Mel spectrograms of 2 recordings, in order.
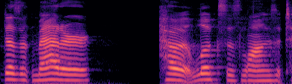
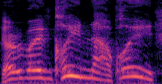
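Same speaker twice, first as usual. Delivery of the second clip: mock angry dad; 8 semitones higher than usual. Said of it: "and be like".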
